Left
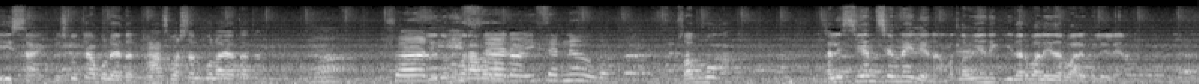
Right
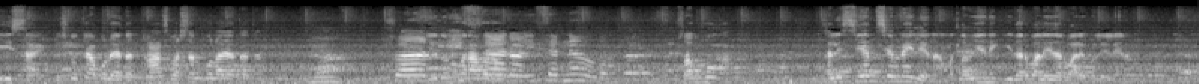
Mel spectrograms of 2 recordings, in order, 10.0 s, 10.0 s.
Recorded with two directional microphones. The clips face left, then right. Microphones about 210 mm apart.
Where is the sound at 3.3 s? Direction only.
15° left (ahead or behind).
